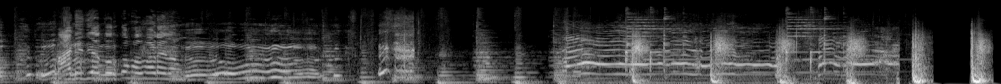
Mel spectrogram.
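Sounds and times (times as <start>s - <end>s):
music with thudding beat: 6.3s - 10.0s
loud whacks: 6.4s - 10.0s.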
